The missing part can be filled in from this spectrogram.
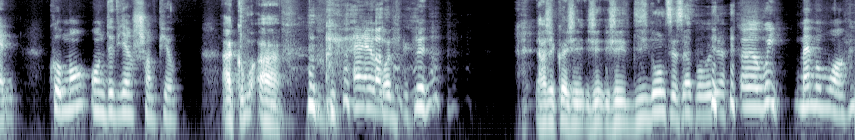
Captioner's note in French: Rires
